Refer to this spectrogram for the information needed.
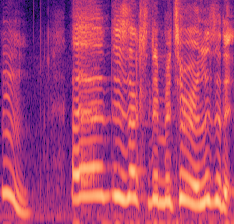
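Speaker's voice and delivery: play-acted disappointed, deflated tone. Retelling looking at the shoe, imitating own disappointed reaction. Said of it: "Why do you sound so disappointed?".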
